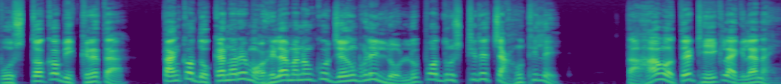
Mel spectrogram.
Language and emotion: Odia, disgusted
